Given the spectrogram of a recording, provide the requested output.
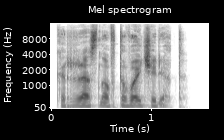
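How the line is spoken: Through gritted teeth. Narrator (Russian): Процедил сквозь зубы Колян

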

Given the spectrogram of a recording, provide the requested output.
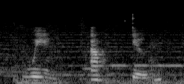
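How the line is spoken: Whispered. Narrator (Vietnamese): Chí Tôn khẽ thầm

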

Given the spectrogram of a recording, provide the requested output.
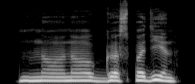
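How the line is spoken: Confused bleating. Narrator (Russian): блеет растерянно

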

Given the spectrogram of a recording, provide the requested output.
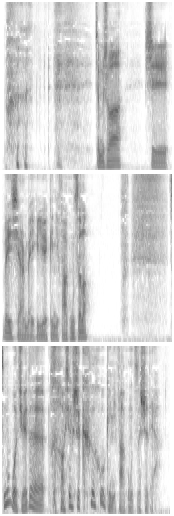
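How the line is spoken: Laughing. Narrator (Chinese): 红军便笑了起来，说

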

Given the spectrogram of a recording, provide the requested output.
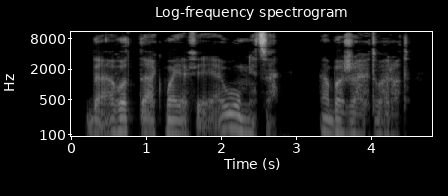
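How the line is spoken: Hoarse. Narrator (Russian): говорю сипло

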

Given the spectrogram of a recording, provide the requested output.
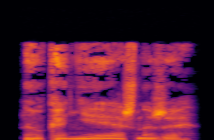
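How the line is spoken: Whispered. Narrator (Russian): прошептал он

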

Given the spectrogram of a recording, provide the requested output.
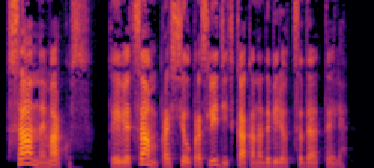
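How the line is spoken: Irritated explanation. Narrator (Russian): раздраженно пояснил ему мужчина

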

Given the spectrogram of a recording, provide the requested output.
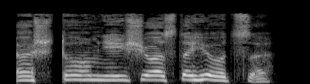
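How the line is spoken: Groaning. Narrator (Russian): простонал Рябушинский

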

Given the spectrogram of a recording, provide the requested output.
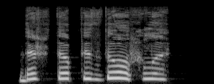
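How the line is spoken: Shrill yelling woman. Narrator (Russian): визгливо орала одна дама

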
